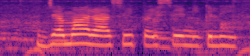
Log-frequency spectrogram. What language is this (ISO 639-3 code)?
bho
